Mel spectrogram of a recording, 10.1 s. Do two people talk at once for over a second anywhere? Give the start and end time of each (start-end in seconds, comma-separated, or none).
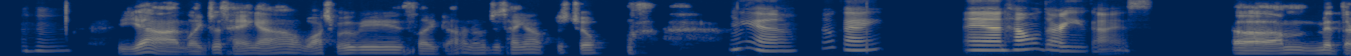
none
